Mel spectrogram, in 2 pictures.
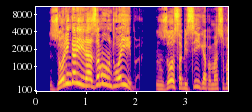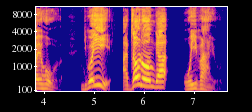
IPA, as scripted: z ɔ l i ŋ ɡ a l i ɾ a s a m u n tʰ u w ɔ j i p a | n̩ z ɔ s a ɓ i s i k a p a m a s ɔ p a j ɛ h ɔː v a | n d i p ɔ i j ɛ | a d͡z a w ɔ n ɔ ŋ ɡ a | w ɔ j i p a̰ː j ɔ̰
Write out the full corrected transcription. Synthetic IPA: z ɔ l i ŋ ɡ a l i ɾ a z a m u n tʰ u w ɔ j i p a | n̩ z ɔ s a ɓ i s i k a p a m a s ɔ p a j ɛ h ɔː v a | n d i p ɔ i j ɛ | a d͡z a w ɔ n ɔ ŋ ɡ a | w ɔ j i p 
